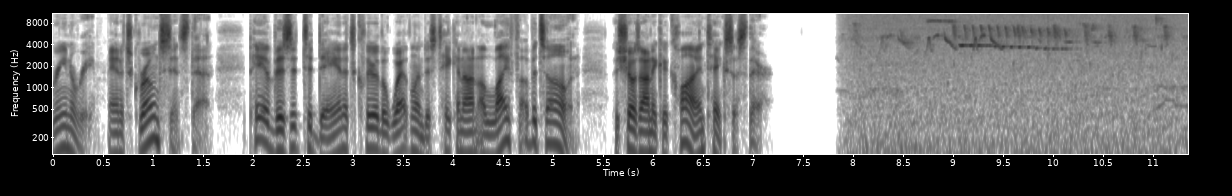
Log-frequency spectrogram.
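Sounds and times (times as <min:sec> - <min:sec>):
speech: 0:00.0 - 0:07.2
common yellowthroat singing in a wetland: 0:07.9 - 0:11.3.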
